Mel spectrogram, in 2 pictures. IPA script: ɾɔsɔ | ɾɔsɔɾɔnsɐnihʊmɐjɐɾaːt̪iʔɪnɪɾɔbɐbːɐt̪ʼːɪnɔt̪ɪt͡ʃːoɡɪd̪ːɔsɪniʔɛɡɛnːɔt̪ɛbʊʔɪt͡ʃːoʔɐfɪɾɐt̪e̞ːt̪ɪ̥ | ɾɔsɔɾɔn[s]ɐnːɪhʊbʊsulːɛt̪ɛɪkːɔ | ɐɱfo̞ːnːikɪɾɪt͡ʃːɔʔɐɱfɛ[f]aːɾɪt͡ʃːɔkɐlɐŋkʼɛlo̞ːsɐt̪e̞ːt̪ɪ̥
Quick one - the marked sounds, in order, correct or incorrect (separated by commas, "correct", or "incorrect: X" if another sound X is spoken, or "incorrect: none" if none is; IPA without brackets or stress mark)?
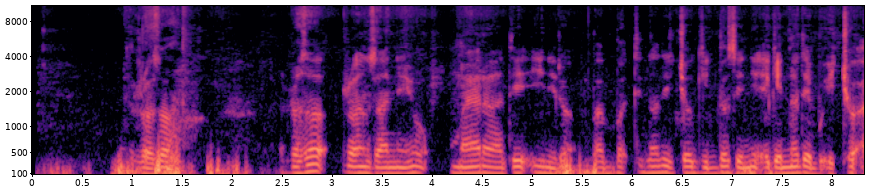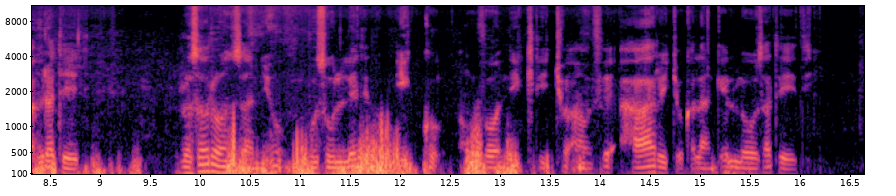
correct, incorrect: h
